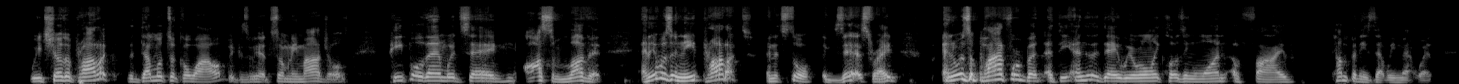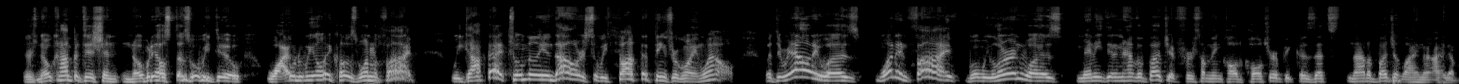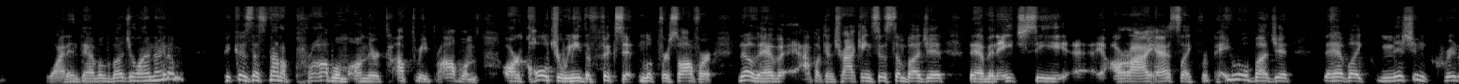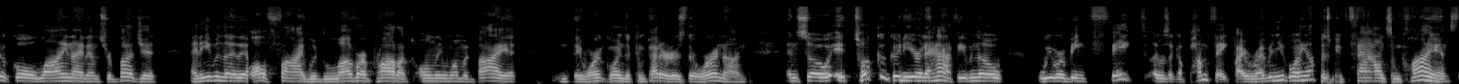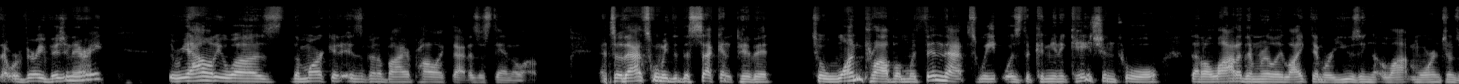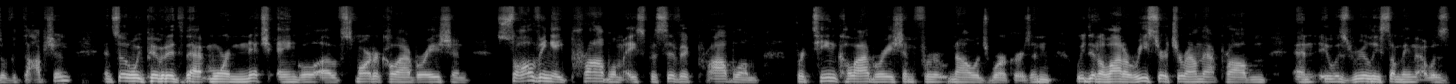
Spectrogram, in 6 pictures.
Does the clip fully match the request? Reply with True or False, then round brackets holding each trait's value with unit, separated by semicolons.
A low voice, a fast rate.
False (145 Hz; 220 wpm)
